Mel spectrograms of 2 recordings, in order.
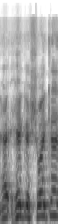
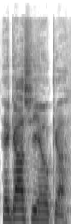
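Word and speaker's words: Higashioka: aaron hicks gleber kyle is it gashoika is that how it's pronounced higashiyoka higashiyoka thank you we call him the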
